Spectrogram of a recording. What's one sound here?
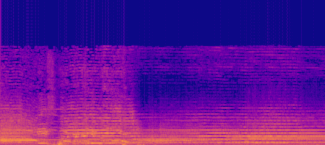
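A large outdoor crowd cheers and chants loudly.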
